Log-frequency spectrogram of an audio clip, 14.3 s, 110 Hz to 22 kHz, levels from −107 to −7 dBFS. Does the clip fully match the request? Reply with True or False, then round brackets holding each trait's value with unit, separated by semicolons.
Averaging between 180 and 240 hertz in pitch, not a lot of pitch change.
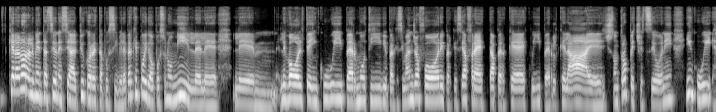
False (185 Hz; 3.8 semitones)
